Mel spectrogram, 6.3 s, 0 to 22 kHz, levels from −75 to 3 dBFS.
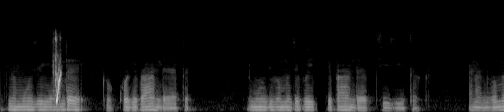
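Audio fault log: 3.95–4.07 s and 5.82–5.88 s: lost AMR speech frames. The AMR-WB decoder stood in for missing frames by repeating the last good pitch and vocal tract settings at falling gain. The 0.1 s gap sags to near silence, and the shorter 0.04 s gap briefly drops toward silence.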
